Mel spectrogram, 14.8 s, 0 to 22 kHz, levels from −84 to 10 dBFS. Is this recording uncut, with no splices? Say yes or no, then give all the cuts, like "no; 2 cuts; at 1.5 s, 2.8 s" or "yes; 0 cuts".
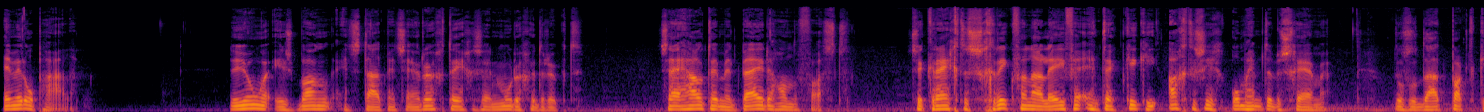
no; 1 cut; at 9.0 s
